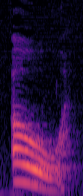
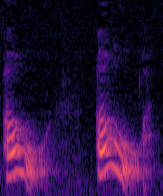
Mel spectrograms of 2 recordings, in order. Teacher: So it's actually two sounds, it's O and U together. So you have to move your mouth from O to U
